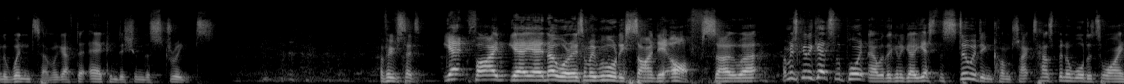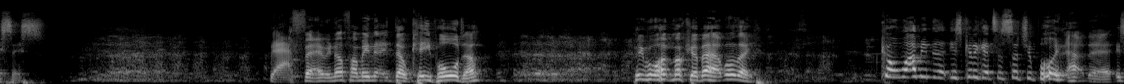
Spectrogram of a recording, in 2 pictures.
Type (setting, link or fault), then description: setting, live audience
